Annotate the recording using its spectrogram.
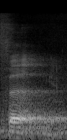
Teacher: Sebelum fa terucapkan ada aliran nafas ya, hamas. Fa, makhrajnya ujung gigi bertemu bibir bawah. Ada nafas yang mengalir saat mengucapkannya.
